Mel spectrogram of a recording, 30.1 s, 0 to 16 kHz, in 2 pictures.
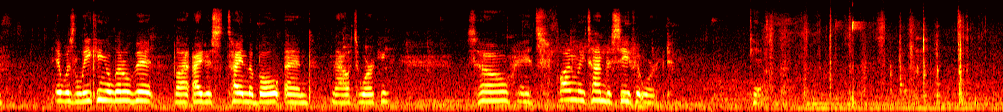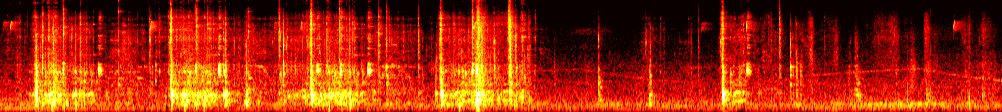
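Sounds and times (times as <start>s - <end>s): lawn mower engine cranking: 12.4s - 28.1s.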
